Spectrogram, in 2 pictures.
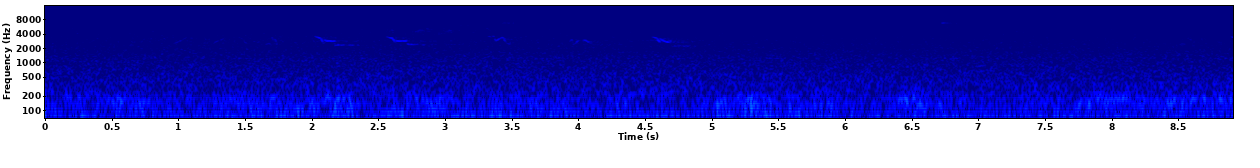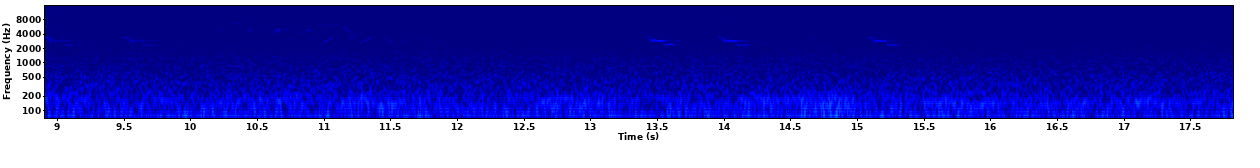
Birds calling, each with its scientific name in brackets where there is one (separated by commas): Purple Finch (Haemorhous purpureus), American Robin (Turdus migratorius), Black-throated Gray Warbler (Setophaga nigrescens), Pacific-slope Flycatcher (Empidonax difficilis)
